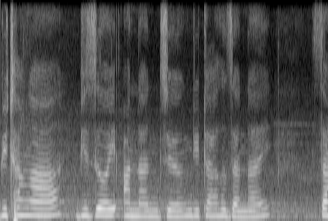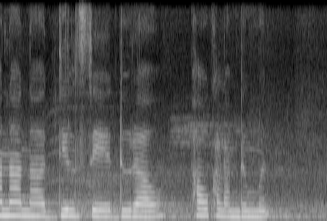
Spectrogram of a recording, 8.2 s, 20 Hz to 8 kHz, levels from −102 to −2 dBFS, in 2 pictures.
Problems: constant background noise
